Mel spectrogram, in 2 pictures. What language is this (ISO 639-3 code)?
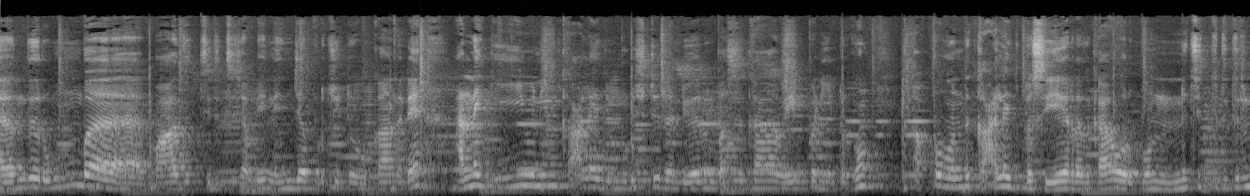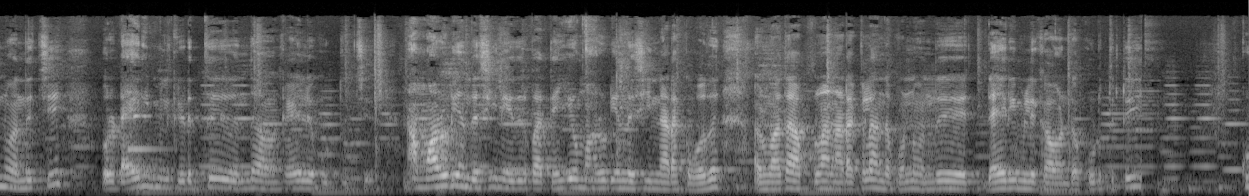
tam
